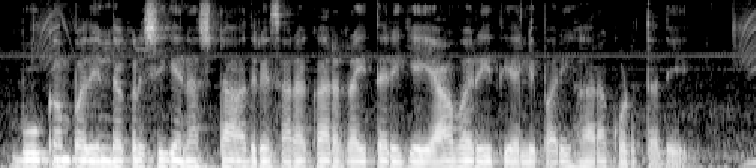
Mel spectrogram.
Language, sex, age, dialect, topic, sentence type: Kannada, male, 18-24, Coastal/Dakshin, agriculture, question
